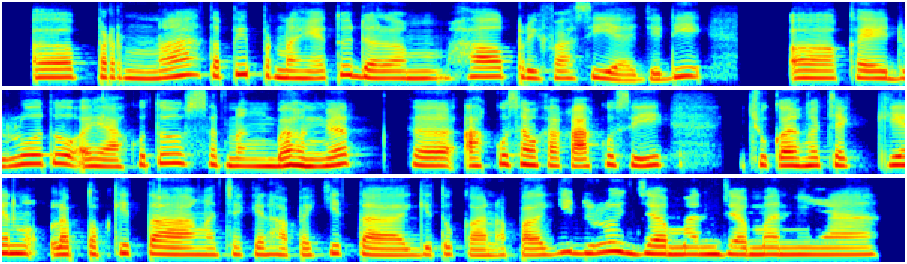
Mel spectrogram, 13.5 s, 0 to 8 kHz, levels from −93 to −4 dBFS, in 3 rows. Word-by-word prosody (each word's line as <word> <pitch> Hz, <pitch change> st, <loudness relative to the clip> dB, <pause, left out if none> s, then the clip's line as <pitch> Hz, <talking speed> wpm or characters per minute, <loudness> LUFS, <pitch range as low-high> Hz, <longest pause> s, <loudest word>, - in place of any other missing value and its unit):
Eee, 235 Hz, 0 st, +3 dB, 0.2 s
pernah, 230 Hz, +5 st, 0 dB
tapi 310 Hz, +5 st, -1 dB
pernahnya 210 Hz, -8 st, 0 dB
itu 305 Hz, -, -1 dB
dalam 205 Hz, -4 st, 0 dB
hal 255 Hz, 0 st, +2 dB
privasi 205 Hz, -2 st, -2 dB
ya. -, -, -5 dB
Jadi, 240 Hz, +12 st, -3 dB, 0.5 s
eee, 210 Hz, 0 st, +2 dB
kayak 205 Hz, -2 st, +1 dB
dulu 210 Hz, +6 st, 0 dB
tuh 280 Hz, -, +4 dB
ayah 205 Hz, -2 st, +2 dB
aku 250 Hz, +6 st, -4 dB
tuh 290 Hz, 0 st, +2 dB
seneng 215 Hz, -5 st, 0 dB
banget 230 Hz, +3 st, +5 dB, 0.3 s
ke 245 Hz, -, 0 dB, 0.3 s
aku 225 Hz, +3 st, -3 dB
sama 250 Hz, -2 st, +4 dB
Kakak 210 Hz, -2 st, +4 dB
aku -, -, 0 dB
sih. 220 Hz, +1 st, +3 dB, 0.5 s
Cuka 245 Hz, -2 st, +1 dB
ngecekin 230 Hz, +1 st, +1 dB, 0.2 s
laptop 200 Hz, 0 st, -1 dB
kita, 230 Hz, -2 st, 0 dB, 0.3 s
ngecekin 195 Hz, 0 st, -5 dB
hape 185 Hz, 0 st, -4 dB
kita 230 Hz, -3 st, -2 dB, 0.3 s
gitu 190 Hz, +1 st, -5 dB
kan. 170 Hz, -1 st, -1 dB
Apalagi 180 Hz, +5 st, -2 dB
dulu 250 Hz, +5 st, +2 dB, 0.2 s
jaman-jamannya 200 Hz, -2 st, 0 dB
210 Hz, 165 wpm, -21 LUFS, 200-240 Hz, 0.5 s, banget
